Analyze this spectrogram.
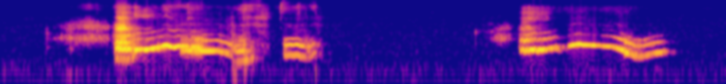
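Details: Pet dog begging to be given beef: loud, quavering whines, a longer wavering cry then a short one, a pause, and two more falling whimpers.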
